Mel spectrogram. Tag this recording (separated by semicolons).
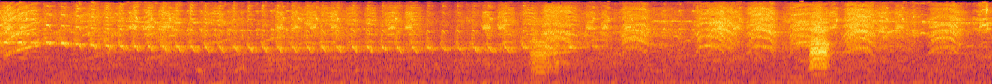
zoo; birds; parrots; tropical; aviary; jungle; macaw; rainforest; conure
